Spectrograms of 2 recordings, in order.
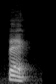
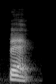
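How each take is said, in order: Both takes have the same delivery.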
